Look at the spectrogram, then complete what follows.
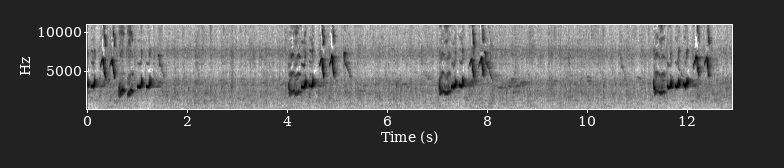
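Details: Morning song of an orange-headed thrush, meant to coax silent birds into singing: four brief bursts of sweet, tumbling whistles with sharp high flourishes, repeated roughly every three to four seconds over a quiet background.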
